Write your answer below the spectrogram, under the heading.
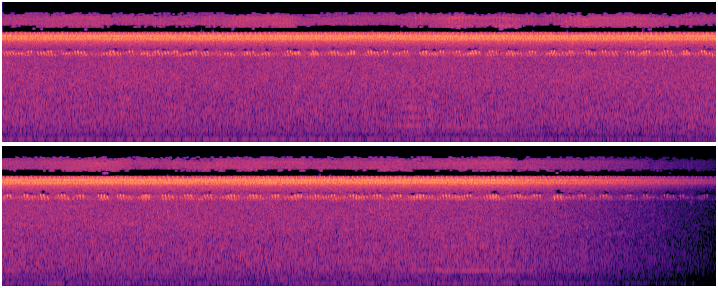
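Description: Insects calling steadily: a continuous high shrill with a rapid pulsing chirp beneath it, fading out over the last few seconds.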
